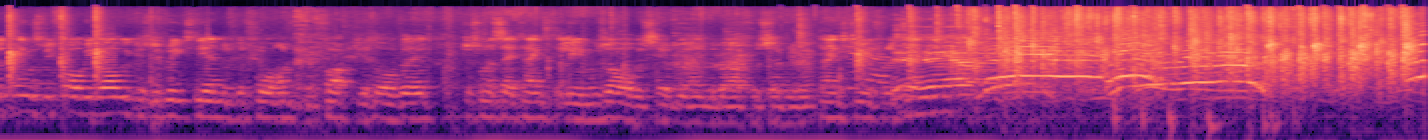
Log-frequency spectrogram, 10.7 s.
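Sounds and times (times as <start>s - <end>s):
speech: 0.2s - 9.0s
audience applause: 6.4s - 10.6s.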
